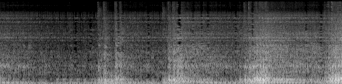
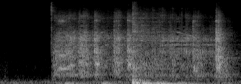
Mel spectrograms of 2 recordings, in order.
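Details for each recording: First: 1989 Yamaha Moto 4 YFM350ERW single-cylinder ATV on first start after head repair with new piston and head, choke off, breaking in: even idle, then three short clean rev blips settling back without knocks or misses; healthy running. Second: 1989 Yamaha Moto 4 YFM350ERW single, first start after head repair with the carburetor tapped to stop a leak; cranks with rhythmic pulses but never catches with choke off; it fires right up once choke is turned on.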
